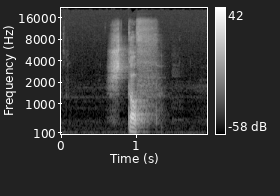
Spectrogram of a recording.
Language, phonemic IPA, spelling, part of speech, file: Dutch, /stɑf/, staf, noun, Nl-staf.ogg
- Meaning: 1. staff (stick) 2. staff (employees)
